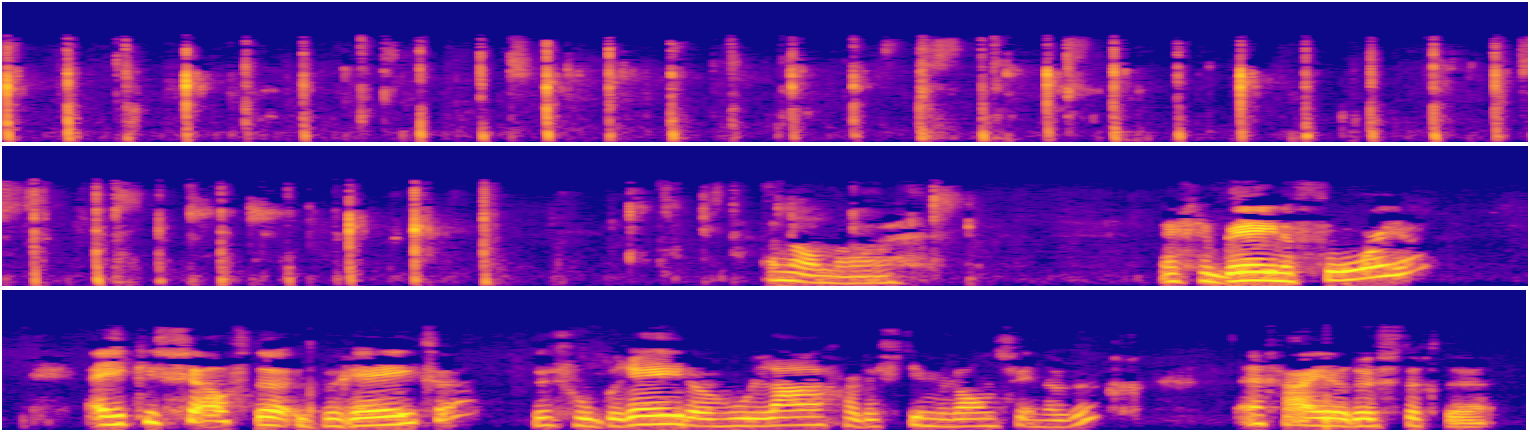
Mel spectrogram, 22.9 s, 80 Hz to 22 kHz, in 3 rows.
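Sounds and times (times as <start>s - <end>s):
hand firmly tapping the sole of a foot: 0.0s - 12.6s
speech: 11.5s - 12.3s, 13.4s - 14.8s, 15.7s - 20.9s, 21.5s - 22.8s.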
